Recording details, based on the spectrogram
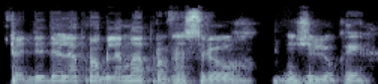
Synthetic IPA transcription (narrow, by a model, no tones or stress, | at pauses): t͡ʃʲɛd̪ʲɪd̪ʲɛlʲɛpɾoːbʲlʲɛmɐpɾofʲɛsoːɾʲɛʊʒʲɪlʲʊkɐɪ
